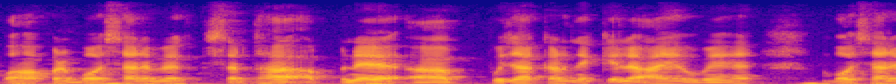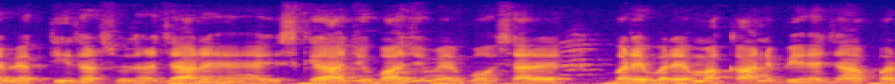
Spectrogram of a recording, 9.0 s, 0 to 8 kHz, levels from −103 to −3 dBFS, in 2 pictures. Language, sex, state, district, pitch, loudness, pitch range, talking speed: Hindi, male, Bihar, Samastipur, 110 Hz, -21 LUFS, 105-115 Hz, 240 wpm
